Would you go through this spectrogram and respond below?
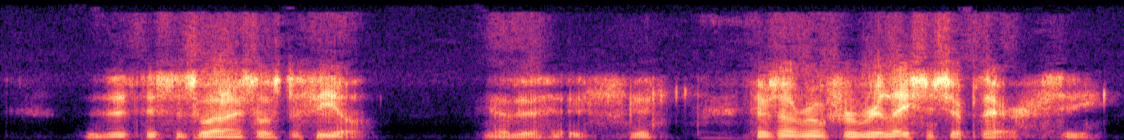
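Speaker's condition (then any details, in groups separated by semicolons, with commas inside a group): Parkinson's disease; rigidity-predominant form, never had tremors, gait mainly affected, diagnosed by neurologist, confirmed by drug response; 11 years into illness, ability to walk almost gone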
